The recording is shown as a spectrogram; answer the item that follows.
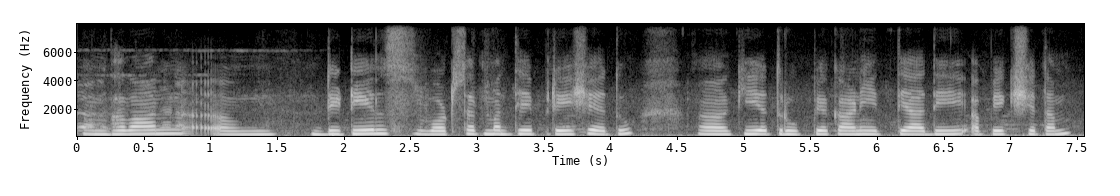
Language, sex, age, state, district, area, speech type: Sanskrit, female, 18-30, Madhya Pradesh, Ujjain, urban, spontaneous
